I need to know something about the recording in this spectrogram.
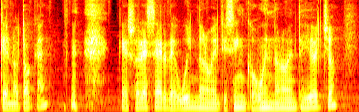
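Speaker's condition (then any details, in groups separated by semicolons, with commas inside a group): No condition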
